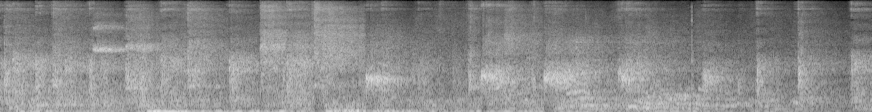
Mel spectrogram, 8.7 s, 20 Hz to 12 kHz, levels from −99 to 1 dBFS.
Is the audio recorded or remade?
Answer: remade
